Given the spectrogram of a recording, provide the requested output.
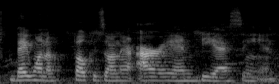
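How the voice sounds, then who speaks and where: Music plays in the background while a woman talks at a medium pitch. Her intonation is monotone and flat. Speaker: nursing student vlogger. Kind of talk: informational vlog.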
